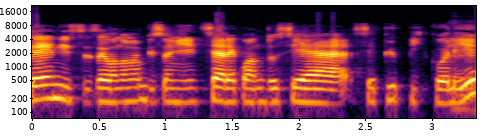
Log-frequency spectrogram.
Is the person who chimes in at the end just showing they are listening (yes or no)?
yes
